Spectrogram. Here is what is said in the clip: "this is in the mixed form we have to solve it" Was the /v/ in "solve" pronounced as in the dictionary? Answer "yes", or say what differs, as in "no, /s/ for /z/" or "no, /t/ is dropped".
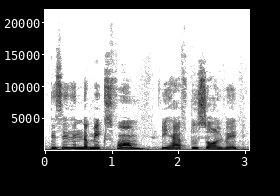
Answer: yes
